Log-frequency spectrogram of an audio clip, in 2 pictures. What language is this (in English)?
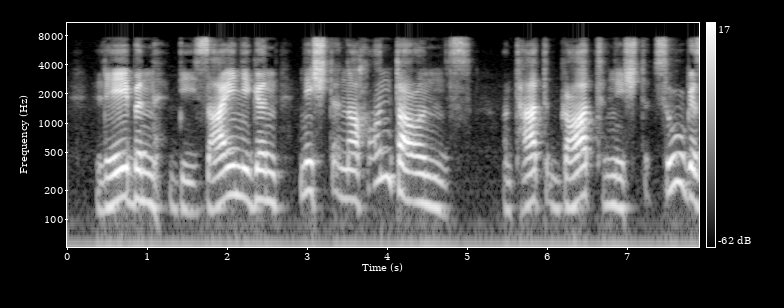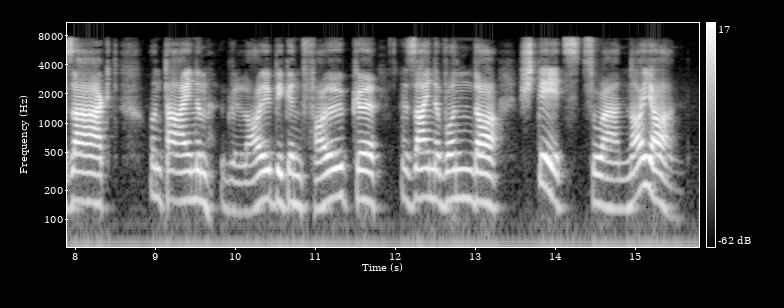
German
